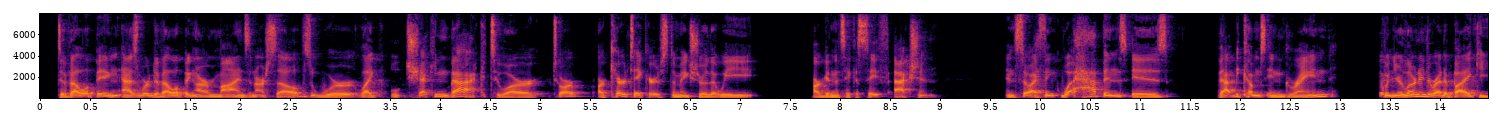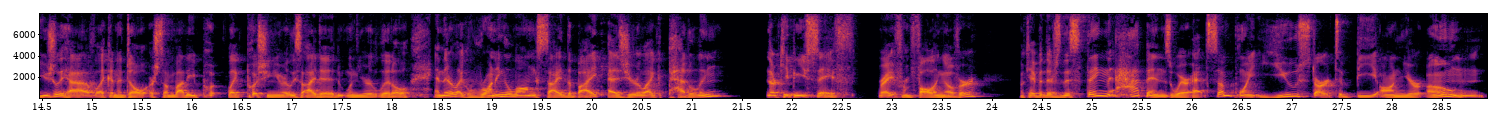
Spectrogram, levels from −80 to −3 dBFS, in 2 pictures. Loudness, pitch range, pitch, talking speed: -22 LUFS, 105-135 Hz, 115 Hz, 220 wpm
